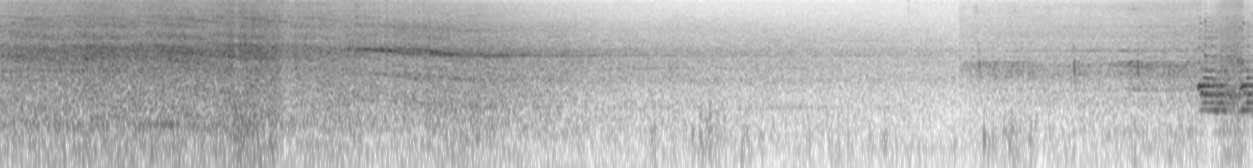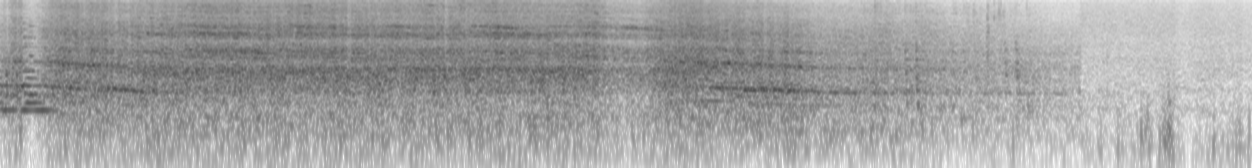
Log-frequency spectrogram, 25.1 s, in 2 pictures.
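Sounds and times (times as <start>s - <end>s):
falling whine of passing train: 0.0s - 25.0s
train passing at speed: 0.0s - 25.0s
train horn blasts: 12.0s - 13.4s.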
